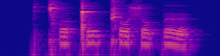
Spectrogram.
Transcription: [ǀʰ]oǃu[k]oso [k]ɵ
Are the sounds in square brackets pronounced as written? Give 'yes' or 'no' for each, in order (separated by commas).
yes, no, no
